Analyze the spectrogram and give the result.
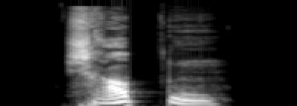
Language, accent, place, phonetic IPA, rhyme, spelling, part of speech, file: German, Germany, Berlin, [ˈʃʁaʊ̯ptn̩], -aʊ̯ptn̩, schraubten, verb, De-schraubten.ogg
- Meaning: inflection of schrauben: 1. first/third-person plural preterite 2. first/third-person plural subjunctive II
